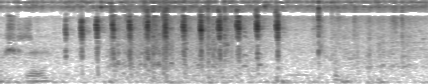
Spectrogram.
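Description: A pigeon flaps its wings in flight.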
